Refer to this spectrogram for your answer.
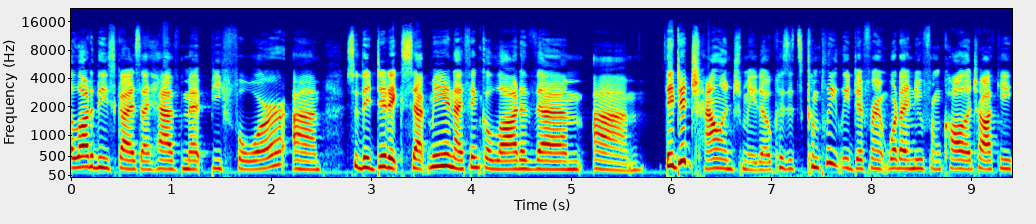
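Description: Her voice is bright and sharp as a woman with an American accent speaks at medium pitch and a fairly quick pace, with ordinary pitch variation, in a very clean recording with a silent background. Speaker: hockey team scouting director. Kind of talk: casual interview chat.

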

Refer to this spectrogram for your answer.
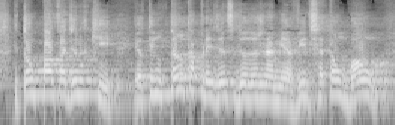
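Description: A high-pitched male voice with fairly even intonation, noticeable background noise and audible room echo. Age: 40s. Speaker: pastor. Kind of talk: sermon.

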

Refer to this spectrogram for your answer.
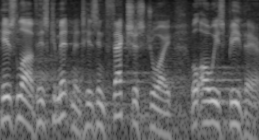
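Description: A man with an American accent, fairly high-pitched and lively in intonation, over noticeable background noise. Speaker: Jesuit priest giving homily. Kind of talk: funeral homily, solemn and sincere, addressed to mourners and to the deceased. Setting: church, cathedral funeral Mass. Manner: formal, measured and emotional, with a tender, warm tone.

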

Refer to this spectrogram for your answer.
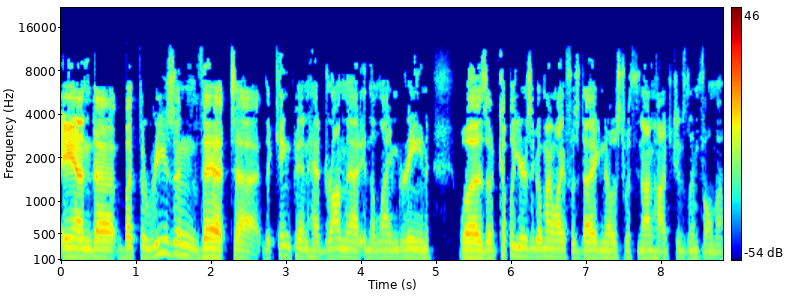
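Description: A man with an American accent talks at a moderate pace and a medium pitch, in a plain, everyday voice. The background is quiet. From Nebraska. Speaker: podcast host. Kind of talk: casual chat. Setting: video call.

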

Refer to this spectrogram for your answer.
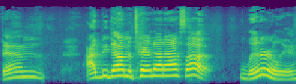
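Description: Very wide pitch swings mark a woman's animated tone in this very clean recording with a silent background. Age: 20s. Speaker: podcast host. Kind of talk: casual monologue.

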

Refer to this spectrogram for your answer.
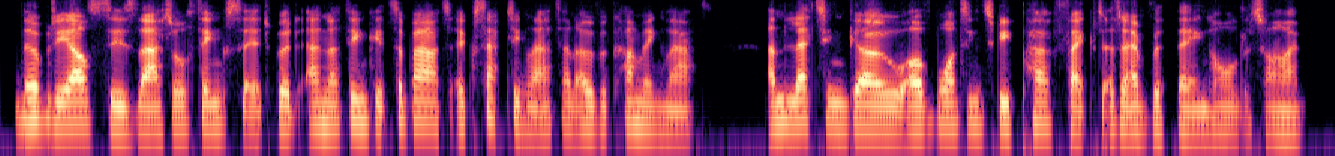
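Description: Fairly quick speech with fairly even intonation. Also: woman, very deep, low pitch for a woman. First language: not English. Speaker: pathology managing director, biomedical scientist. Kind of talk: interview podcast.

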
